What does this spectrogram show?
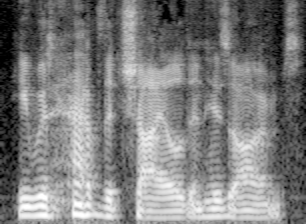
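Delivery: plain reading voice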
